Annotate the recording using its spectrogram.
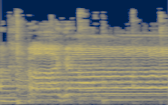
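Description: A man singing a slow Russian romance, accompanied by his own acoustic guitar, with long held notes.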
